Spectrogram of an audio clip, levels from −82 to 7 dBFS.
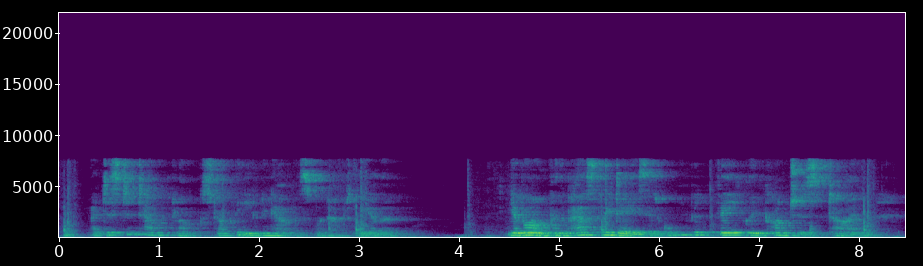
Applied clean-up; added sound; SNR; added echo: none; Drawer open or close; 18 dB; reverberation time 0.8 s.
